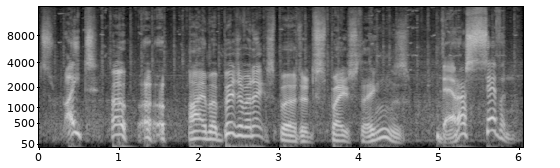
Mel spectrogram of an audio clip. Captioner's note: chuckles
